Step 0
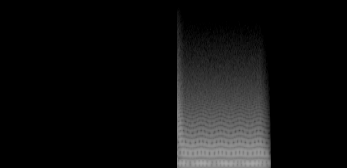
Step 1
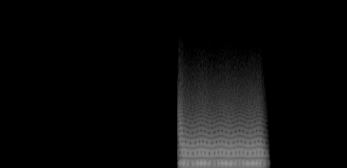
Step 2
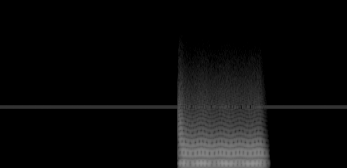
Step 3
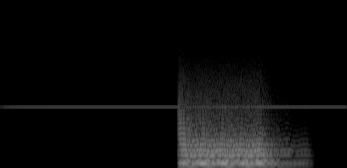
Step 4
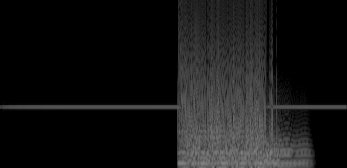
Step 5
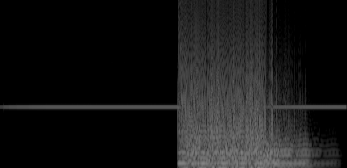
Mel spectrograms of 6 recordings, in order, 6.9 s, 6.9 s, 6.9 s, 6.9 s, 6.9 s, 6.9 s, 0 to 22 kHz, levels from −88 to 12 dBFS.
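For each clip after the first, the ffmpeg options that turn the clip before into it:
-af "agate=range=0.0224:threshold=0.0891:ratio=3:detection=peak,volume=0.473"
-af "adynamicequalizer=threshold=0.00316:dfrequency=1000:dqfactor=1.1:tfrequency=1000:tqfactor=1.1:attack=5:release=100:ratio=0.375:range=3:mode=cutabove:tftype=bell,aeval=exprs='val(0)+0.000501*sin(2*PI*1600*n/s)':c=same"
-af "aecho=1:1:70|175|332.5|568.8|923.1:0.631|0.398|0.251|0.158|0.1,volume=0.473"
-af "acompressor=threshold=0.00708:ratio=16,aeval=exprs='(mod(133*val(0)+1,2)-1)/133':c=same,volume=3.35"
-filter_complex "[0:a]acrossover=split=380|2500[s0][s1][s2];[s1]acrusher=bits=5:mode=log:mix=0:aa=0.000001[s3];[s0][s3][s2]amix=inputs=3:normalize=0,aecho=1:1:575:0.15"

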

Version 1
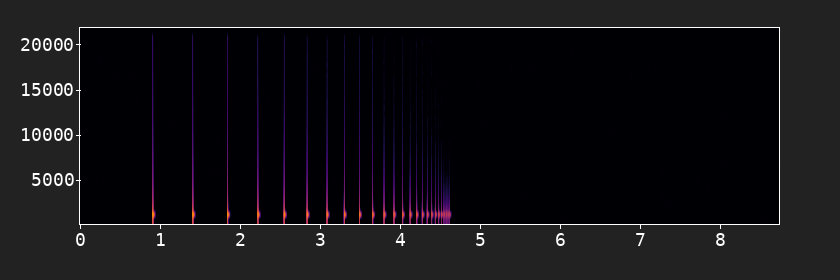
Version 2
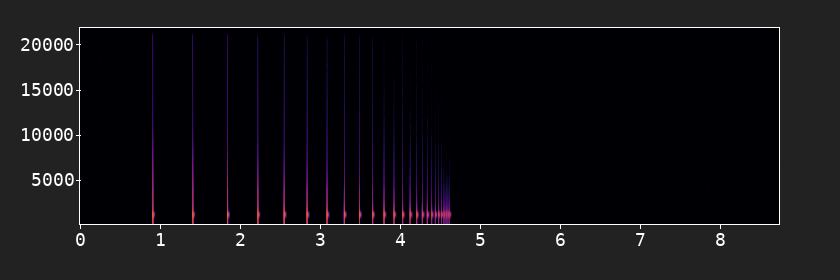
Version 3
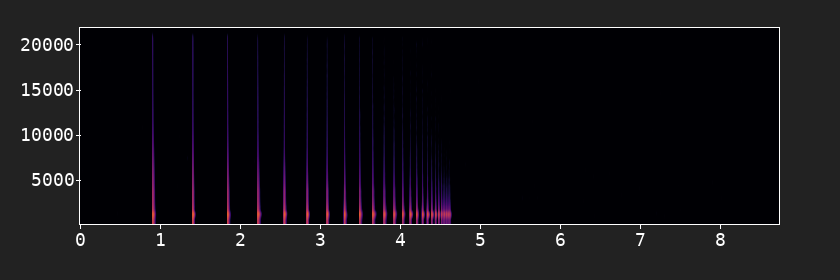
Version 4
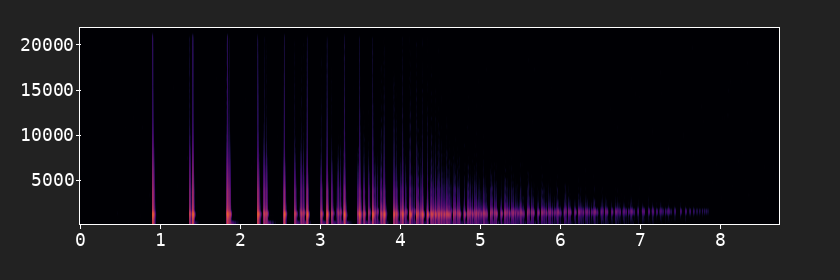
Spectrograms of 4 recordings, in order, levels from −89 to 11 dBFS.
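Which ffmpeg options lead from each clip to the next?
-af "acompressor=threshold=0.0398:ratio=12"
-af "flanger=delay=5.7:depth=3:regen=24:speed=0.69:shape=sinusoidal,volume=1.33"
-filter_complex "[0:a]asplit=8[s0][s1][s2][s3][s4][s5][s6][s7];[s1]adelay=461,afreqshift=48,volume=0.282[s8];[s2]adelay=922,afreqshift=96,volume=0.172[s9];[s3]adelay=1383,afreqshift=144,volume=0.105[s10];[s4]adelay=1844,afreqshift=192,volume=0.0638[s11];[s5]adelay=2305,afreqshift=240,volume=0.0389[s12];[s6]adelay=2766,afreqshift=288,volume=0.0237[s13];[s7]adelay=3227,afreqshift=336,volume=0.0145[s14];[s0][s8][s9][s10][s11][s12][s13][s14]amix=inputs=8:normalize=0"

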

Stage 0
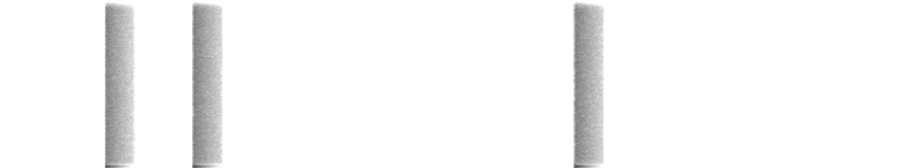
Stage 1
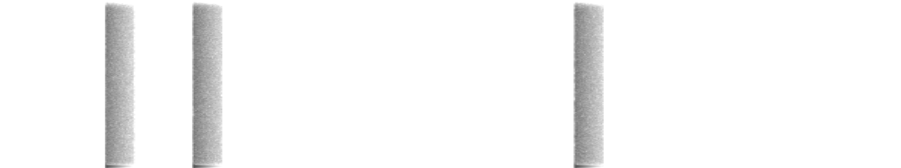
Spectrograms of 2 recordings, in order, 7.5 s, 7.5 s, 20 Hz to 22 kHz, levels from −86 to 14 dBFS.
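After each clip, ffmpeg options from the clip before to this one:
-af "highpass=f=150:w=0.5412,highpass=f=150:w=1.3066"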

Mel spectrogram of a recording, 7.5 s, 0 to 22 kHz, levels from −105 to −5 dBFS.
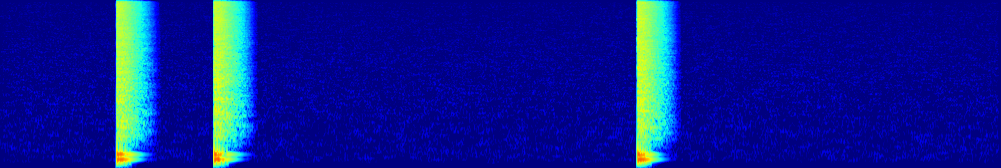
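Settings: -filter_complex "[0:a]flanger=delay=19:depth=5.2:speed=0.43,asplit=2[s0][s1];[s1]aecho=0:1:38|71:0.447|0.141[s2];[s0][s2]amix=inputs=2:normalize=0"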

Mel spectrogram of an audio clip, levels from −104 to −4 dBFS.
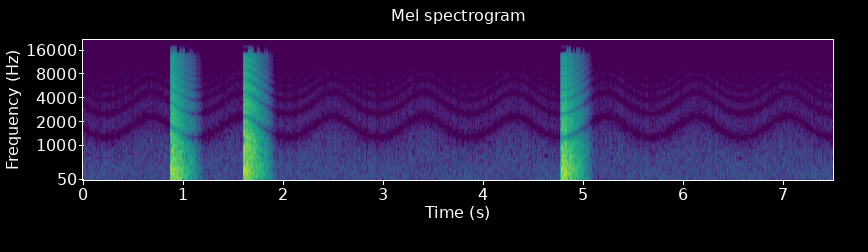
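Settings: -af "acrusher=samples=27:mix=1:aa=0.000001:lfo=1:lforange=16.2:lforate=1.1,volume=2.51" -ar 32000 -c:a sbc -b:a 128k

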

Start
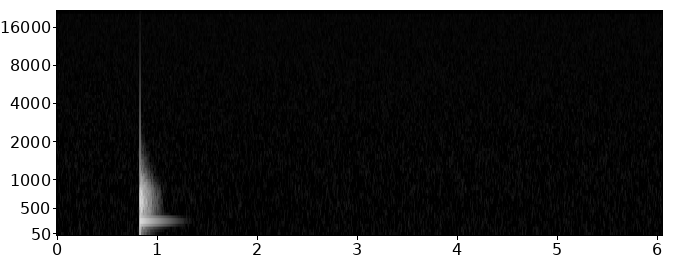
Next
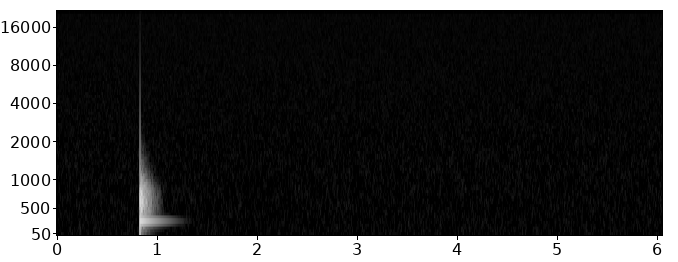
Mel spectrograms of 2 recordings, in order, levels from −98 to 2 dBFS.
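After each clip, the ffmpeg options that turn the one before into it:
-af anull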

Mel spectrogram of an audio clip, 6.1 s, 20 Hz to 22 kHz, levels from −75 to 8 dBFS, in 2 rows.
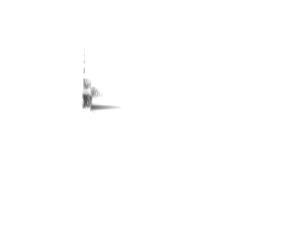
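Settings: -af "afftfilt=real='re*gt(sin(2*PI*1.1*pts/sr)*(1-2*mod(floor(b*sr/1024/330),2)),0)':imag='im*gt(sin(2*PI*1.1*pts/sr)*(1-2*mod(floor(b*sr/1024/330),2)),0)':win_size=1024:overlap=0.75"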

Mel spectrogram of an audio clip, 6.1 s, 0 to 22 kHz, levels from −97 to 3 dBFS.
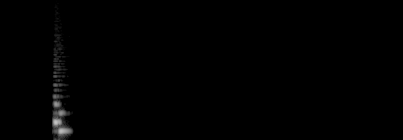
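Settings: -af "aeval=exprs='sgn(val(0))*max(abs(val(0))-0.00224,0)':c=same,afftfilt=real='re*3.46*eq(mod(b,12),0)':imag='im*3.46*eq(mod(b,12),0)':win_size=2048:overlap=0.75,volume=0.841"

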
